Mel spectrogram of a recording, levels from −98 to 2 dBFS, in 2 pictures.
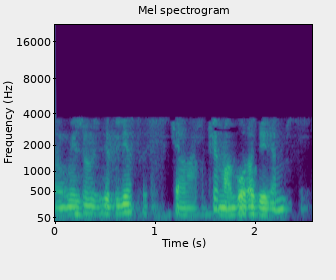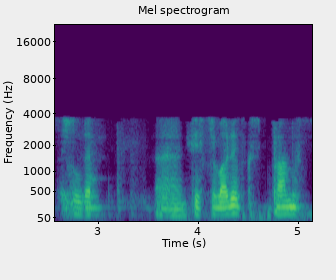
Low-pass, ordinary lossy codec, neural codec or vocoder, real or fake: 3.6 kHz; MP3, 24 kbps; codec, 16 kHz in and 24 kHz out, 0.6 kbps, FireRedTTS-2 codec; fake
